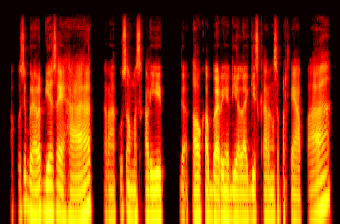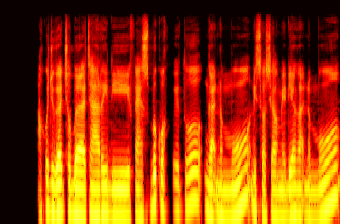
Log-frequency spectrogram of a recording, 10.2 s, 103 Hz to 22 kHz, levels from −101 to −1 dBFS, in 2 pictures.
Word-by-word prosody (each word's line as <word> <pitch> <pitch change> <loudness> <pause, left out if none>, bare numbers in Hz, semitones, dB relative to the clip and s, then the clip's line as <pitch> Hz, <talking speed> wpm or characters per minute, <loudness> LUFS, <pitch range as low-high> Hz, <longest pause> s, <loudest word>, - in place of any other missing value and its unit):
aku, 120 +2 -19
sih, 160 - -5
berharap 130 -3 0
dia 135 0 +2
sehat 120 +3 0
karena 115 -2 -9
aku 130 - -16
sama 120 -3 -3
sekali 115 +1 -1 0.2
nggak 125 - -10
tau 110 -1 +1
kabarnya 110 -1 +1
dia 110 0 -1
lagi 110 +1 -2
sekarang 110 -1 -5
seperti 120 - -10
apa, 125 - -2 0.7
aku 125 +5 -5
juga 135 0 +7
coba 125 -3 +6
cari 120 +1 +2
di 120 0 +2
Facebook 120 +8 0
waktu 140 0 -9
itu 175 +5 0
nggak 130 -4 +1
nemu, 120 - +1
di - - -2
sosial 115 -1 -2
media 115 +1 +1
nggak 120 - -2
nemu, 120 +8 0
120 Hz, 190 wpm, -26 LUFS, 115-135 Hz, 0.7 s, juga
